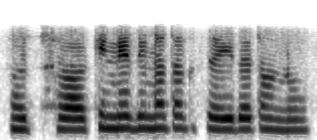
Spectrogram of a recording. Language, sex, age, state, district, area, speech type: Punjabi, female, 18-30, Punjab, Firozpur, rural, conversation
